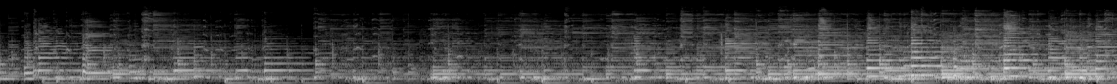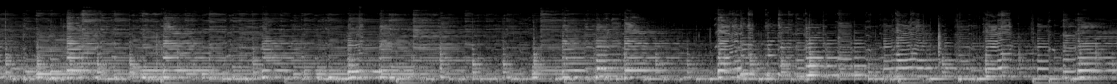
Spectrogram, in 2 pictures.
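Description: Persian tar playing a fast chaharmezrab in the mokhalef-e segah mode: rapid plucked-string runs over a constantly repeated drone note.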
